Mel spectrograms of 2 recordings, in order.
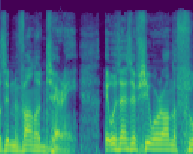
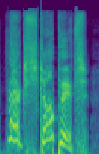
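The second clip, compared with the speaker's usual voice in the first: high, drawn-out cry; urgent plea; much slower than usual. A narrator's reading. Girl calls her rescuer off the bully, pleading. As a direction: cry out to stop him, pitch soaring.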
